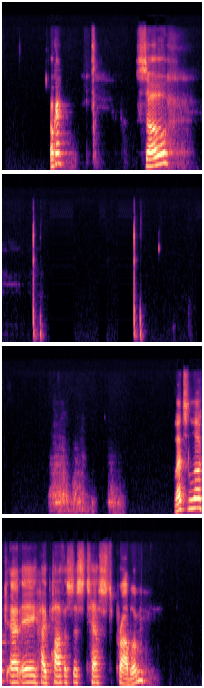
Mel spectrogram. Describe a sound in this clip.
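A man speaks calmly into a microphone, in short bursts with pauses.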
